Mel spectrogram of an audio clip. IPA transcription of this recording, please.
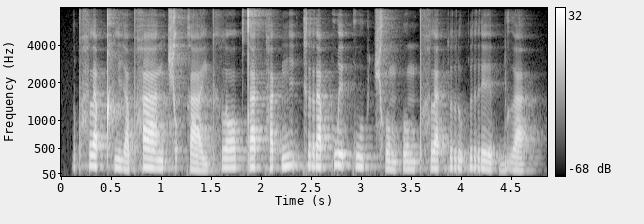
pʰ l a˦˥ p̚ kʰ l i˩˦ a̯ pʰ aː˧ n t͡ɕ ɔ˥˩ ʔ k aː˩˦ j pʰ l ɔː˥˩ k̚ t a˥˩ t̚ h a˦˥ k̚ ŋ i˥˩ ʔ k r a˦˥ p̚ k w e˥˩ ʔ k w u˥˩ k̚ t͡ɕʰ o˧ m ʔ o˧ m pʰ l a˦˥ t̚ p r u˦˥ ʔ r eː˨˩ p̚ b ɯ˧ a̯

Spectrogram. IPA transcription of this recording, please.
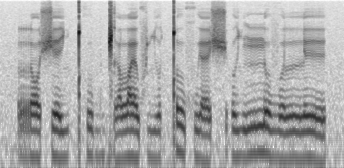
r ɔ ʃ e ʎ ǃʰ u b ɡ͡ǁ ɪ lˠ ɛ xʷ ʎ ʊ ǃ ʊ xʷ j ɛ ʃ | ʊ ʎ nː ʊ v ʊ lː ɪ

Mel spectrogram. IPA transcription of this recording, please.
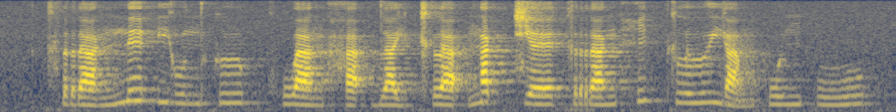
kʰ r a˩˦ ŋ n e˥˩ ʔ j u˧ n k ɯː˦˥ p̚ kʰ w a˨˩ ŋ h a˨˩ ʔ d a˨˩ j kʰ l a˨˩ ʔ ŋ a˥˩ k̚ t͡ɕ ɛː˧ k r a˦˥ ŋ h i˥˩ t̚ k l ɯː˦˥ j a˩˦ m k w ɯ˦˥ ŋ p uː˦˥

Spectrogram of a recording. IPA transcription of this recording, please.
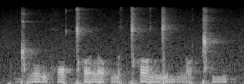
ɡ͡ǁ oː˥˩ ŋ x ɔ˧˥˧ ǀʰ ʌ˨˥ l ʌː˩ p n ʌ˩ ǀʰ ʌː˥˩ ŋ͡ǀ iː˩ ŋ ɑ˩ ǁʰ i˨˥

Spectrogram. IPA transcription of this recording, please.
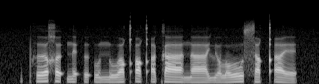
pʰ əː χ əː ʔ n ɛ ʔ ə ʔ o n oː qʼ o qʼ ə k aː n aː lʲ o lˠ oː s ə qʼ ɛ

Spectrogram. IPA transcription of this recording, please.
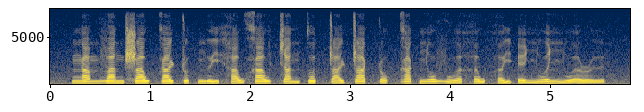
ŋ a˨˩˨ m v a˧ n ʂ a˧ w k a˧˥ j ʈ u˨˩ t̚ ŋ ɨ˨˩˦ j h a˨˩˨ w x a˧ w c a˨˩ n t̪ o˦˥ t̚ ʈ a˨˩ j ʈ a˦˥ k̚ ʈ o˨˩ k̚ ɣ a˦˥ k̚ ɲ o˧˥ v u˨˩˦ ə̯ h ə˧ w h ə˧˥ j ʔ e˨˩ ɲ u˧˥ ə̯ ɲ u˨˩˨ ə̯ ɹ ɨ˨˩ t̚

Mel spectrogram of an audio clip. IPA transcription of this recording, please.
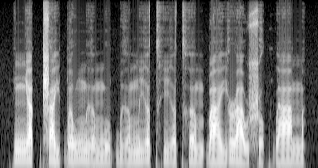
ɲ a˦˥ t̚ ʂ a˧ j ɓ ə˧˥ w m ɨ˨˩˨ ə̯ m u˨˩˨ ɓ ɨ˨˩˦ ə̯ m i˧˥ ə̯ t̪ʰ i˨˩˦ ə̯ t̪ʰ əː˨˩ m ɓ a˨˩˦ j ɹ a˨˩˨ w ʂ o˨˩ k̚ l a˧ m

